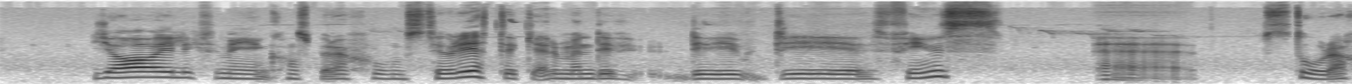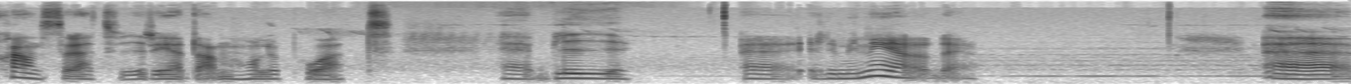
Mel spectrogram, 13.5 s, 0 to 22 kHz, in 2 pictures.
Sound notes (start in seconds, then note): 5.0 birds chirping; 10.2 threatening ambient music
